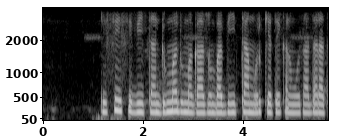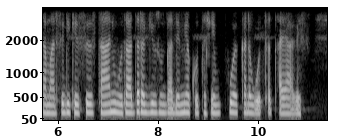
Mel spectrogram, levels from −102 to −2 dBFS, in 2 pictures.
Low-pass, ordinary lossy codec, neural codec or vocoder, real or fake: 3.6 kHz; AAC, 32 kbps; none; real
